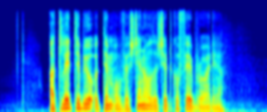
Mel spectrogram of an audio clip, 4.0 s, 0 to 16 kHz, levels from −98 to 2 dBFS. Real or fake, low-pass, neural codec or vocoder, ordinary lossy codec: fake; 10.8 kHz; codec, 16 kHz in and 24 kHz out, 0.9 kbps, LongCat-Audio-Codec, fine tuned four codebook decoder; none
